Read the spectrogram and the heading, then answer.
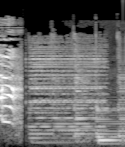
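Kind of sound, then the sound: bird, rooster crowing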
